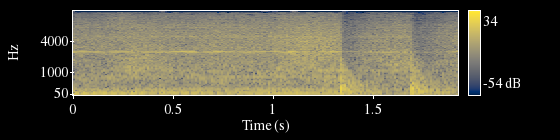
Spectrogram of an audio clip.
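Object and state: Nothing is struck.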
